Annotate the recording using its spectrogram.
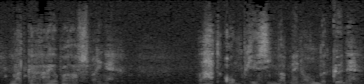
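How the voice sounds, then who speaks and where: A young actor playing an eager young nobleman on a wolf hunt, excitable and swinging from hushed to shouting, in a hissy vintage radio play. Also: fairly low pitch, a little fast, lightly acted. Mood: hushed hopeful. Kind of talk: vintage radio drama acting.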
